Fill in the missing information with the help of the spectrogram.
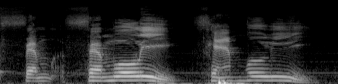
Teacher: Family, this I is squeezed out.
